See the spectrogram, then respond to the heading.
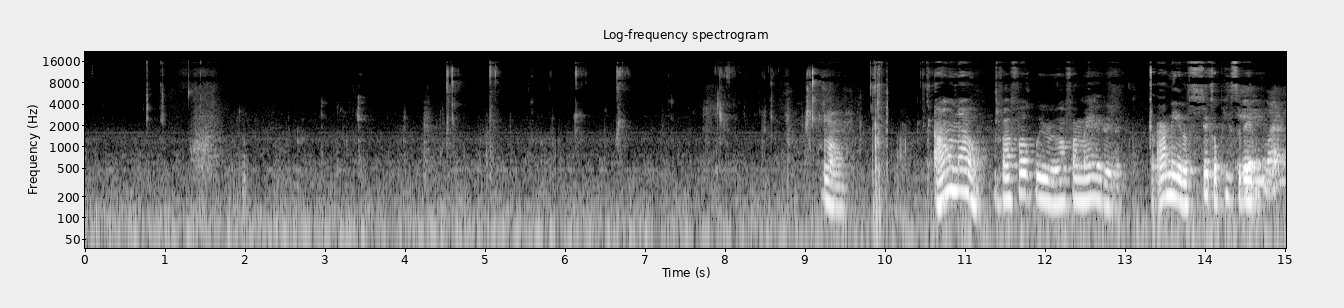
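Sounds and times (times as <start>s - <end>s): faint chewing: 0.6s - 10.7s.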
